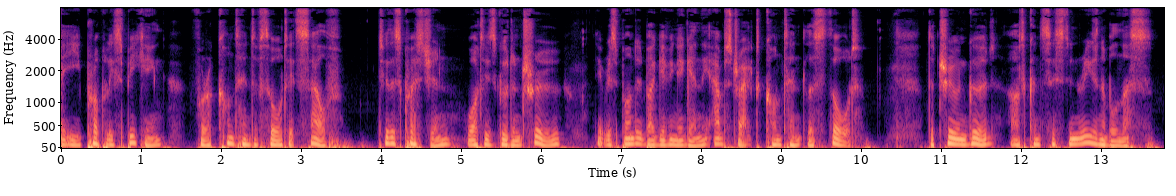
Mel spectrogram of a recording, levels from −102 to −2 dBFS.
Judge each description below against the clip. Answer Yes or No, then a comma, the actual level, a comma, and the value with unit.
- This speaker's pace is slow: No, average, 150 wpm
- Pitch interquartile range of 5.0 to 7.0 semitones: No, average, 3.5 semitones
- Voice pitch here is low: Yes, low, 100 Hz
